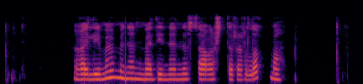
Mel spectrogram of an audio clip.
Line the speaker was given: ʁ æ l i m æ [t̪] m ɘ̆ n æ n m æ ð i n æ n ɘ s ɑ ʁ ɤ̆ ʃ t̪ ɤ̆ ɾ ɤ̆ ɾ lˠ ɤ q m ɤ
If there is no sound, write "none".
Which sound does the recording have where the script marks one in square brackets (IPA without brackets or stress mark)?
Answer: none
